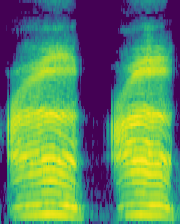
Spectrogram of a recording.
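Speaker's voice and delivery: "A" dengan tenggorokan tengah disempitkan; ain sound. Shown as a demonstration. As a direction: tekan suara dari tenggorokan. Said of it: "ditekan tuh bunyi tuh". (ain dari tenggorokan tengah)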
